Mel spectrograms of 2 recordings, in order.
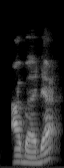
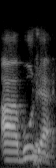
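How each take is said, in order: First: The second vowel is an a sound. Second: The second vowel is a u sound. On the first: The speaker calls it right. "bacanya itu fa'ala" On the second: The speaker calls it wrong. "Nggak boleh baca apa itu abuda"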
